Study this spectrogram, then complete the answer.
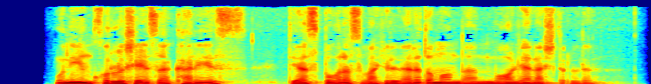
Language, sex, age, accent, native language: Uzbek, male, 25-34, Qoraqalpog'iston, Karakalpak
